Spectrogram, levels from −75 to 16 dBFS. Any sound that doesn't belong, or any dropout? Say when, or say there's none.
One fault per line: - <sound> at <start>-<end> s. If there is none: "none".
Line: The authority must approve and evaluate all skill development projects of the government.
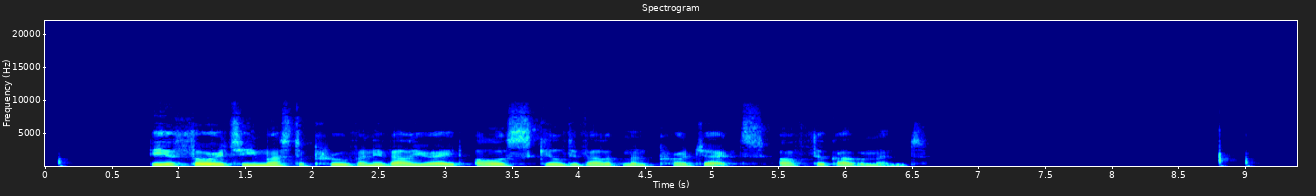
none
